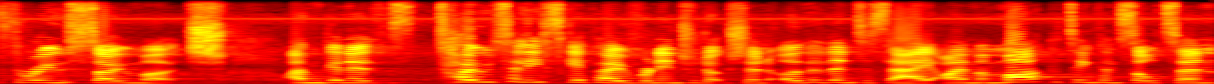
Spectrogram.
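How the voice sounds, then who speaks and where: Delivered at a moderate pace with hardly any pauses, the speech carries noticeable background noise. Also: woman. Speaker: marketing consultant. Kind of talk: conference talk. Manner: animated.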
